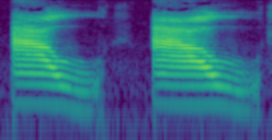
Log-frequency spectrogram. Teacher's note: keep your tongue low for the vowel and then move toward a back high position · And you're going to round the lips at the end. · we have one vowel sound that glides into another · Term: dip thongs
